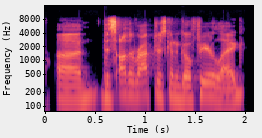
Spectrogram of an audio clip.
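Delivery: ordinary talk, nothing marked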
